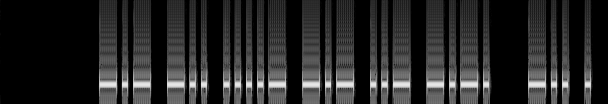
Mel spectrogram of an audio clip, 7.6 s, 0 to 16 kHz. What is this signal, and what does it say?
Morse code, heard as a keyed tone, about 17 wpm, 700 Hz. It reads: KD4KUC DE
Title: USA Callsign DE Callsign 17wpm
